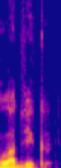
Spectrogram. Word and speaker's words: Людвиг: На английском это произносится как «Ладвиг».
